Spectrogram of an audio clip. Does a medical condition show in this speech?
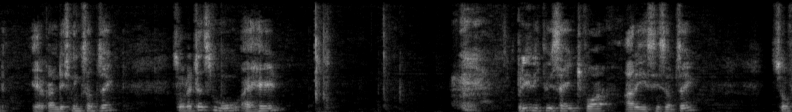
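No.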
